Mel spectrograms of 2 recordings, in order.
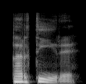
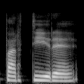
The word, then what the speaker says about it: partire: Partire. Partire. Partire. Non partire come in inglese, ma con la i chiusa.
